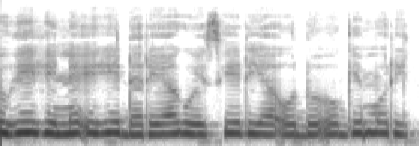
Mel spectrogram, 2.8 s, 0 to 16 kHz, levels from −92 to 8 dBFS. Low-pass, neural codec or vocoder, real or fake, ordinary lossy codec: 14.4 kHz; vocoder, 44.1 kHz, 128 mel bands every 256 samples, BigVGAN v2; fake; none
